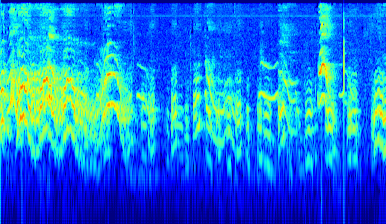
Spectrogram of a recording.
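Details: Sami and Drake's puppies at two weeks old, whining and yipping: a loud run of wavering squeals at first, then shorter arched whimpers and thin yelps, with a sharp click near the end.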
